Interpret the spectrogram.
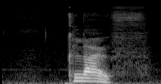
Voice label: "kluif", Dutch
